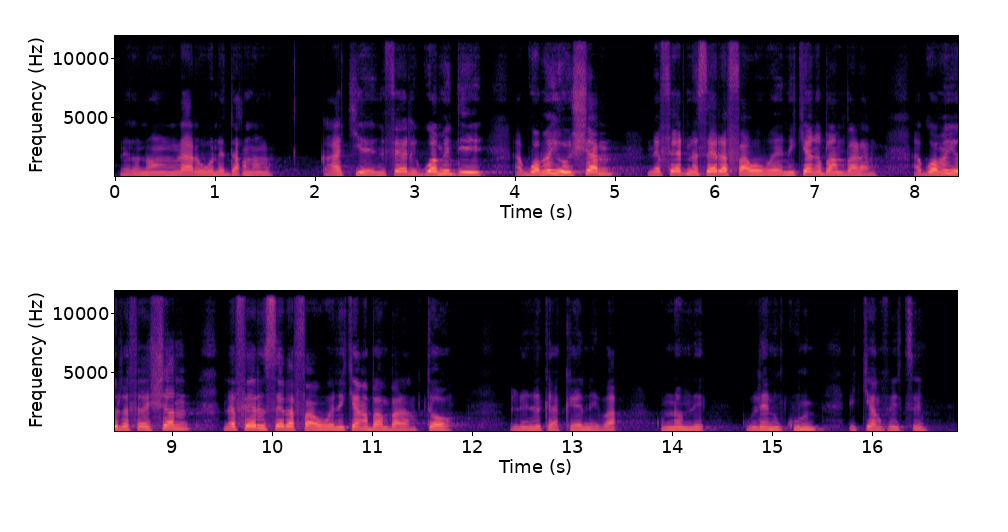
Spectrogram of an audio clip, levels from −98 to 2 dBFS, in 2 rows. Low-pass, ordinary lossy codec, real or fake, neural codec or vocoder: none; none; fake; codec, 24 kHz, 3.1 kbps, DualCodec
